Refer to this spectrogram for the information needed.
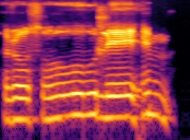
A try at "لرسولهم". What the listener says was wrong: سین کو لمبا نہ کریں.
